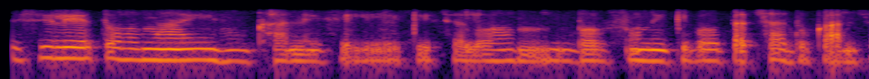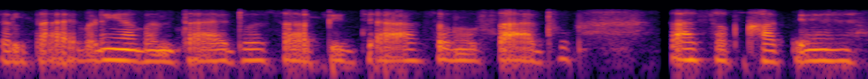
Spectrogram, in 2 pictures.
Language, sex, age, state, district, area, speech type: Hindi, female, 45-60, Uttar Pradesh, Chandauli, rural, conversation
